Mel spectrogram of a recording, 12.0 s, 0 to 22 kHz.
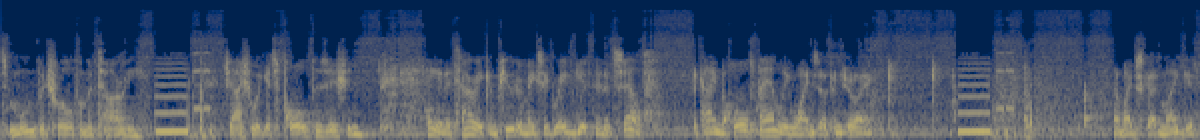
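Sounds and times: computer beeps: 0:01.5 - 0:02.2, 0:09.6 - 0:10.2.

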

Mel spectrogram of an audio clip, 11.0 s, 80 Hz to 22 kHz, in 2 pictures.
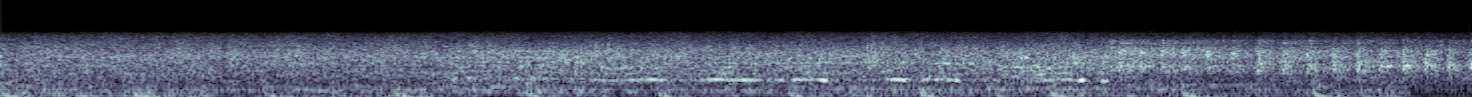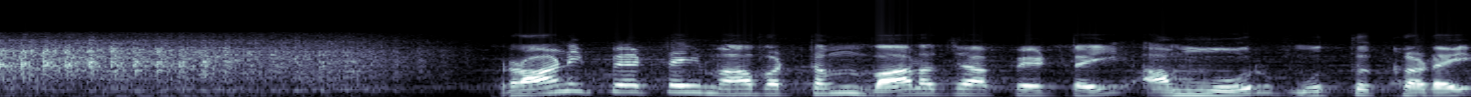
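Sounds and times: tyres hissing through water: 0:00.0 - 0:06.9
auto-rickshaw engine running: 0:00.0 - 0:07.3.

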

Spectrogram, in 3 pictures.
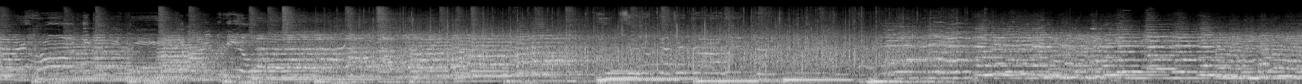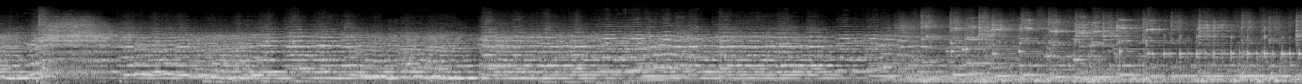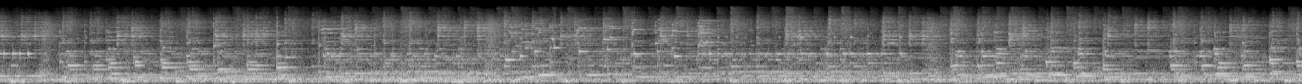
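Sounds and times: string orchestra playing: 0:00.0 - 0:39.0.

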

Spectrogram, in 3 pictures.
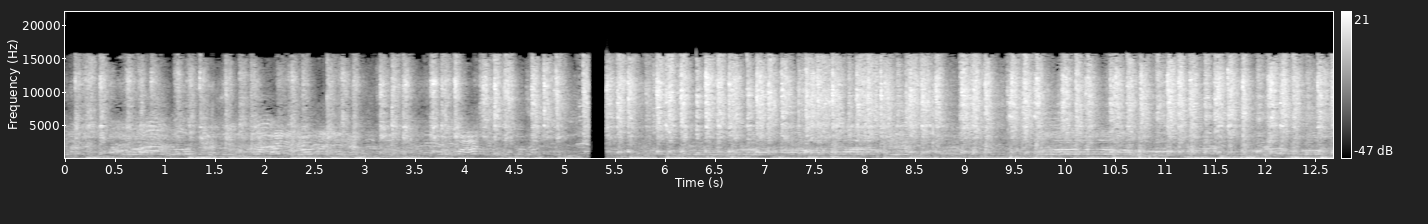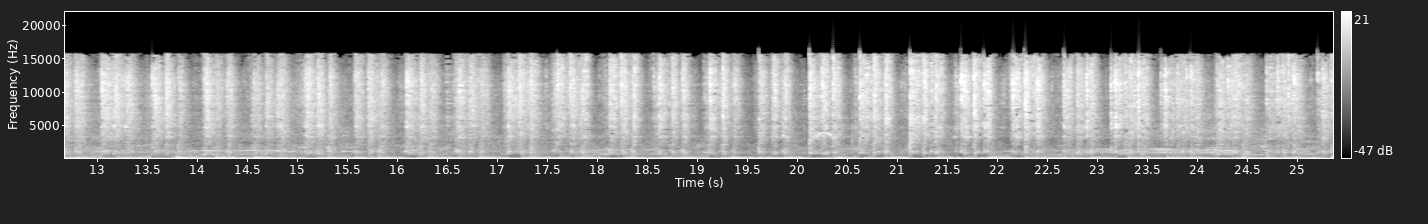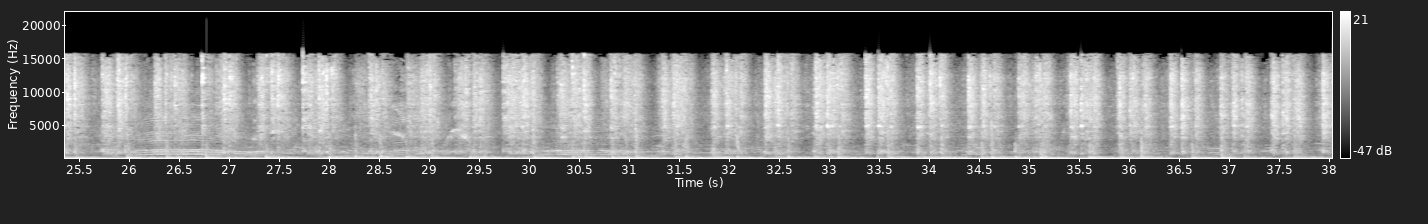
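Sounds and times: low drum beat: 0:00.0 - 0:38.0
voices chanting: 0:00.0 - 0:38.0.

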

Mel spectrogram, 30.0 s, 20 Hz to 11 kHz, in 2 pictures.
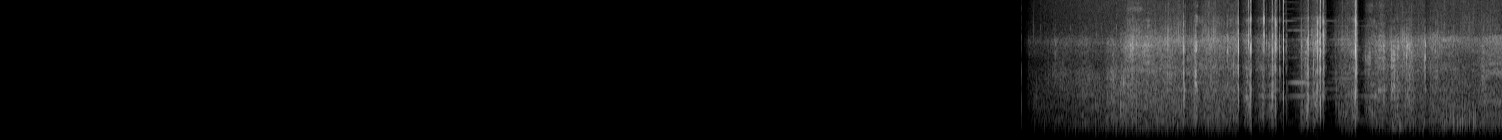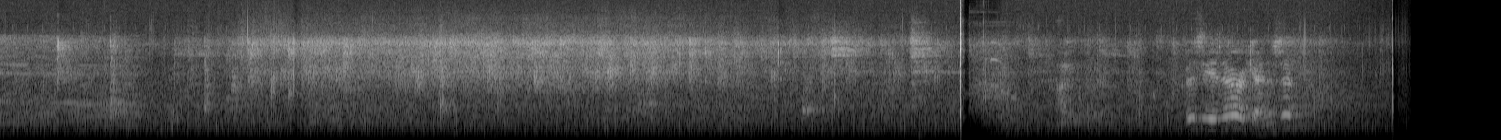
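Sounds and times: recorder hiss: 0:10.3 - 0:29.1
small clicks and knocks: 0:11.8 - 0:14.4.

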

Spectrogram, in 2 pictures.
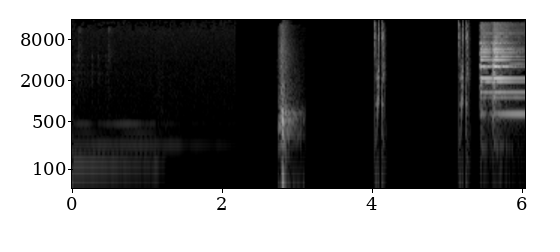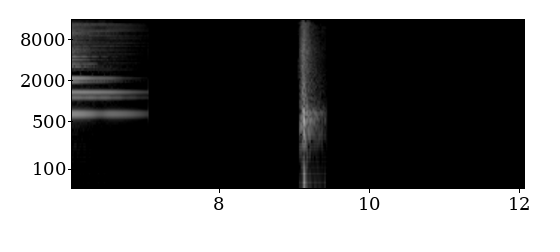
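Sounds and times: bell ding: 0:05.4 - 0:07.1.

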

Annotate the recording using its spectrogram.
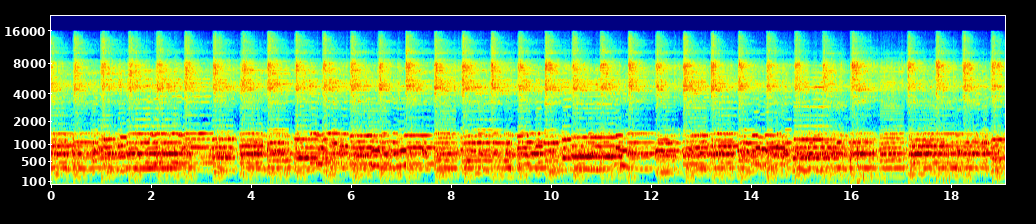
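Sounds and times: brass sustained chords: 0:00.0 - 0:19.0
steady percussion beat: 0:00.0 - 0:19.0
wind band playing: 0:00.0 - 0:19.0.

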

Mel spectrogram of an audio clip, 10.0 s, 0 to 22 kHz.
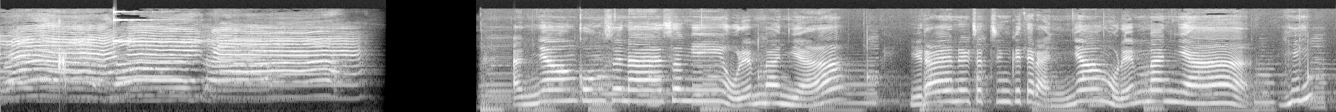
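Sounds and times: child singing a jingle: 0:00.3 - 0:02.6.

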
